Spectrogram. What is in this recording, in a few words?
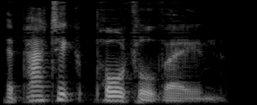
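"hepatic portal vein", British English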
